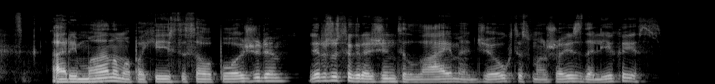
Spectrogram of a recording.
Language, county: Lithuanian, Kaunas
